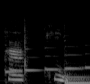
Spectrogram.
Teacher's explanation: Hasilnya, ya terjadilah letupan udara yang membentuk bunyi K. Nah, bunyi K ini tidak bersuara karena pita suara kita tidak bergetar saat mengucapkannya.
